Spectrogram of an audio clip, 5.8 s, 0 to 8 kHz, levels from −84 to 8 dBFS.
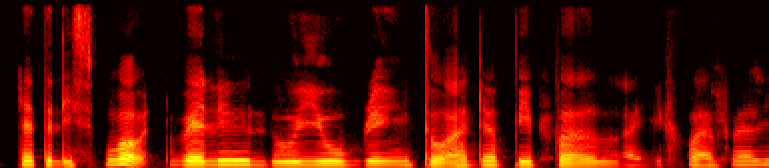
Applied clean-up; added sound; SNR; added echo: neural mask model DeepFilterNet 3.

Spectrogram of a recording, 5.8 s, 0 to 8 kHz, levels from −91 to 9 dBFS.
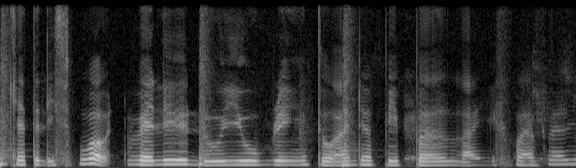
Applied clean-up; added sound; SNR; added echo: none; Snare drum; 14 dB; none.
